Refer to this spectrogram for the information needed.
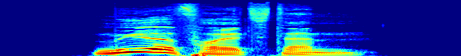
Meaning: strong dative masculine/neuter singular superlative degree of mühevoll
- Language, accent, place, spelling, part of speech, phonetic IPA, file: German, Germany, Berlin, mühevollstem, adjective, [ˈmyːəˌfɔlstəm], De-mühevollstem.ogg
